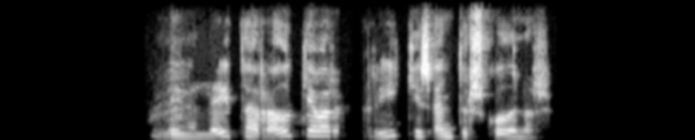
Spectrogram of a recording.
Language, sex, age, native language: Icelandic, female, 20-29, Icelandic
